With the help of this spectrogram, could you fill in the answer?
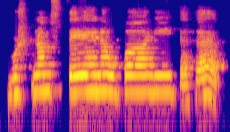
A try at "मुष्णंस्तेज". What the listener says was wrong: And then the second line, first word, Mushnam stage. I heard a na sound.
